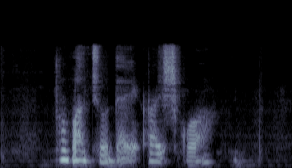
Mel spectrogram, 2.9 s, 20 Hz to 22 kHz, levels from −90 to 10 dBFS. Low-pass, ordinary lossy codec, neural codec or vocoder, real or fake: 7.2 kHz; AAC, 48 kbps; codec, 16 kHz in and 24 kHz out, 0.6 kbps, FireRedTTS-2 codec; fake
